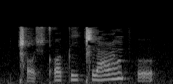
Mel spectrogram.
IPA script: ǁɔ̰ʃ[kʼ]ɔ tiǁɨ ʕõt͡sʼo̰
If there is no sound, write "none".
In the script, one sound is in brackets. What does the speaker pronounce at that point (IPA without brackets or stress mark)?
kʼ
